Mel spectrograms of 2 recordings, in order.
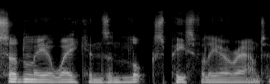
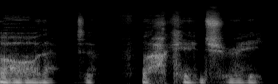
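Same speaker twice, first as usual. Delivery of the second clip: purring the words with pure enjoyment and relish; 4 semitones lower, 8 dB quieter than usual. Voicing Mad Maggie, who is enjoying herself: Mad Maggie almost purring. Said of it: "you can hear Mad Maggie almost purring".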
